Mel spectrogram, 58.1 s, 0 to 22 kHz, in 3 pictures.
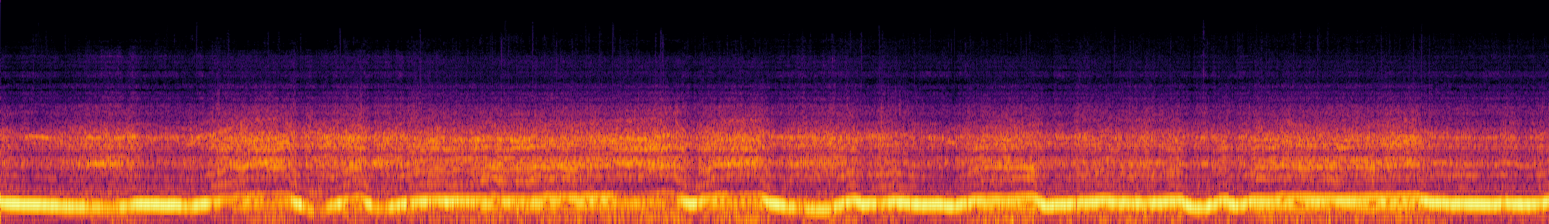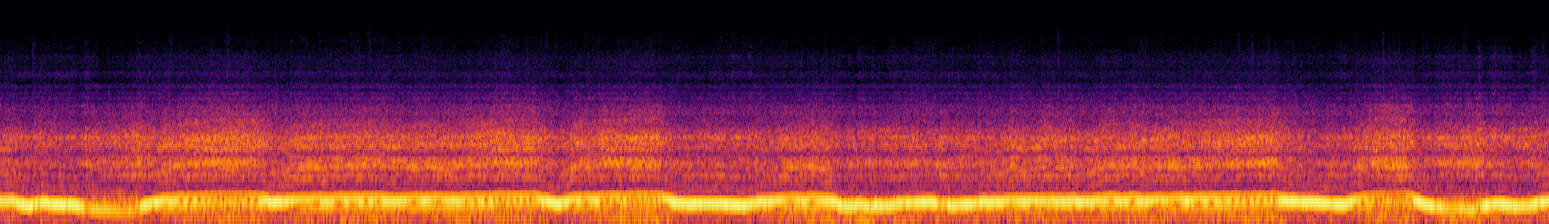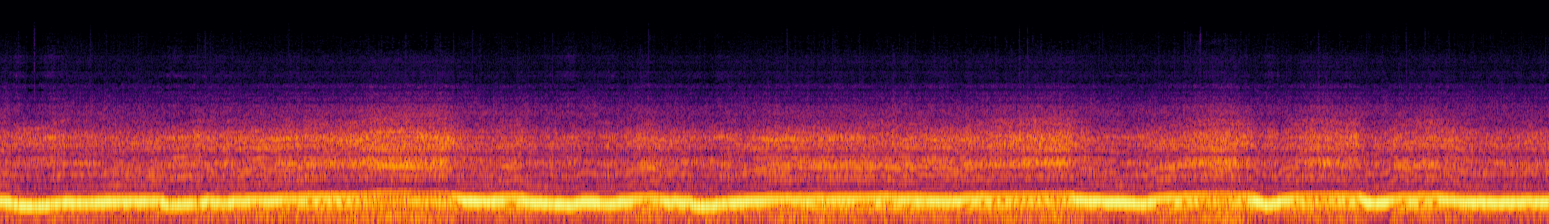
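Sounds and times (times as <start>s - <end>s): motorcycle engine running hard: 0.0s - 58.0s.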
